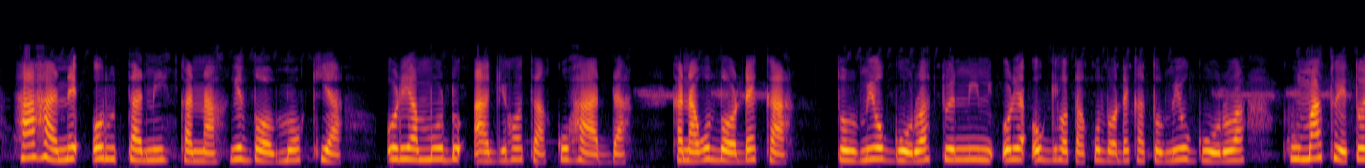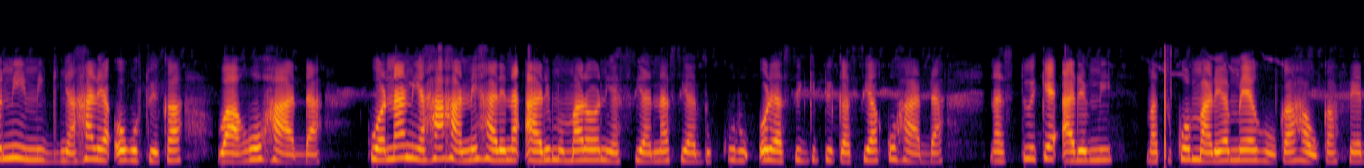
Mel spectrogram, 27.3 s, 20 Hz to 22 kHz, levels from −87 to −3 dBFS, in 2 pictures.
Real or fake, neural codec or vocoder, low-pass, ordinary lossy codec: real; none; 7.2 kHz; none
